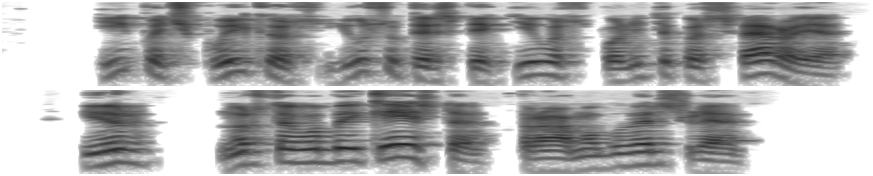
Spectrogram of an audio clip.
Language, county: Lithuanian, Telšiai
